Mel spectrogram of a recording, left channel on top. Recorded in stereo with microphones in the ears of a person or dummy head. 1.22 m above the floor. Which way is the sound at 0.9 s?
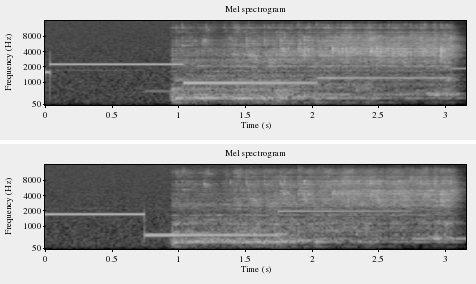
35° left (ahead or behind).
